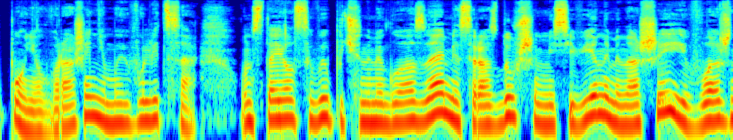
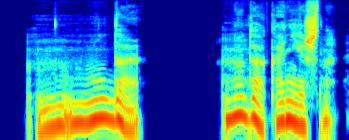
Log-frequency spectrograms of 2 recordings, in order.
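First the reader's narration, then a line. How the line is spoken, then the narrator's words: Hollow, muffled reply. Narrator (Russian): Глухим голосом он ответил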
